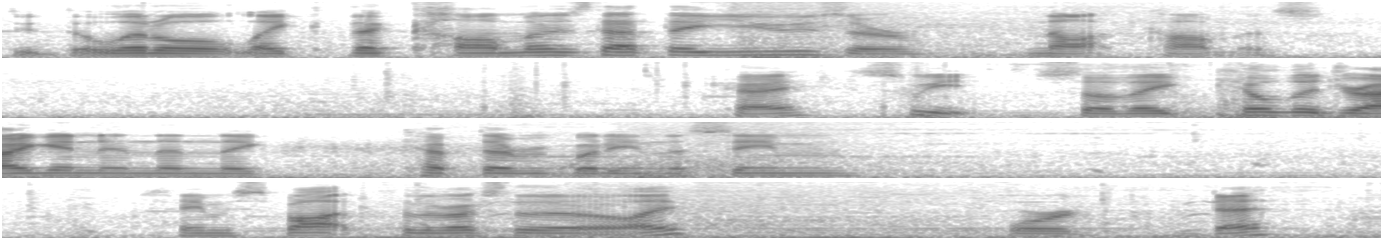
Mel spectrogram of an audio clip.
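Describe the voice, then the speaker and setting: Man, casual game streamer, sharp bright voice, mid pitch, playful grumbling, faint music. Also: steady tone, moderate pace, gravelly, pauses often. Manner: playful, easily exasperated. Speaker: gaming streamer. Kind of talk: casual gameplay commentary with exaggerated read-outs.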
